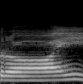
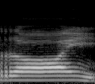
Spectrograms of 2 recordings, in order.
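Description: First: The pitch is high and rises slightly. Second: The pitch stays level in the middle. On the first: "เสียงตรี" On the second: "เสียงสามัญ"

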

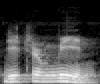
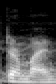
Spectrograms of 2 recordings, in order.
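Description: First: The last syllable rhymes with 'pin'. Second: The last syllable rhymes with 'mine'. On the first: The speaker calls it right. "The correct pronunciation of this word is ডিটারমিন" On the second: The speaker calls it wrong. "You say ডিটারমাইন"

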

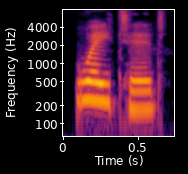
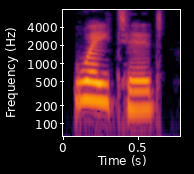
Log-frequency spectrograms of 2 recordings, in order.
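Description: No difference in how they are said.

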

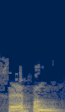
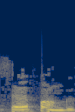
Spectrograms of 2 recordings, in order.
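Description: First: The word ends nasally without a g sound. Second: The word ends with an added g sound. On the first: The speaker calls it right. "ਫਿਰ ਬੋਲਣਾ ਹੈ ਸੈਭੰ" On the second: The speaker calls it wrong. "ਕਈ ਗੱਗਾ ਲਾ ਦਿੰਦੇ ਹਨ"

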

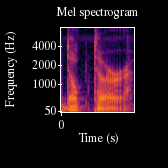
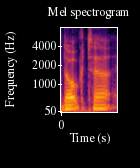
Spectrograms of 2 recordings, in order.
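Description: First: It is said with a schwa and a pronounced R. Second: It is said in a British accent without the R. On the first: "ellos dicen doctor ... con la schwa pero con la R" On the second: "Yo soy británico, yo digo doctor"

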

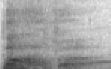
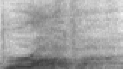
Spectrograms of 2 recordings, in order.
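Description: First: The name is said without an r sound. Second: The name is said with an r sound. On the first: The speaker calls it right. "properly pronounced Bava" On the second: The speaker calls it wrong. "not Brava"

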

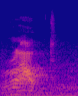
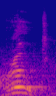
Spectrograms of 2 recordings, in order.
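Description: First: The vowel sounds like 'ow' in cow. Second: The vowel sounds like 'oo' in boot. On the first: The speaker calls it right. "pero se pronuncia route" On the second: The speaker calls it wrong. "Mucha gente dice root"

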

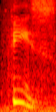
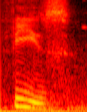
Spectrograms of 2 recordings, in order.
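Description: First: The name ends in a short hissing s sound. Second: The name ends in a buzzing z sound. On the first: The speaker calls it right. "with a short S sound ... like peace" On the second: The speaker calls it wrong. "What did I say?"

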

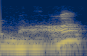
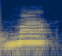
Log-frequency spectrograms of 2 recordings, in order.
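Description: First: The pitch dips low, then rises. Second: The pitch stays high and level. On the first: "ma che è un terzo tono" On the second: "ma che è un primo tono"

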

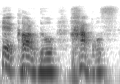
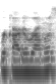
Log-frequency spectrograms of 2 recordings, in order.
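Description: First: The names are said without R sounds. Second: The names are said with R sounds. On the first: The speaker calls it right. "the way he wanted it pronounced" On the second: The speaker calls it wrong. "We were pronouncing it wrong by pronouncing it with R's"

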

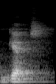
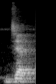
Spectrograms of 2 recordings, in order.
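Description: First: The word begins with a hard g sound. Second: The word begins with a j sound. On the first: The speaker calls it right. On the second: The speaker calls it wrong. "ಜೆಟ್ ಅಲ್ಲ"

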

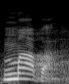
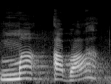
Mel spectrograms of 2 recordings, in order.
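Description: First: The words are said fast and merged. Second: The words are said slowly and kept separate.

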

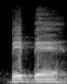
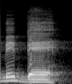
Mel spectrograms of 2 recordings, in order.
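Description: First: The final vowel is an open e sound. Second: The final vowel is a closed e sound. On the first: The speaker calls it right. "Que no português café, por exemplo" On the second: The speaker calls it wrong. "mas você não vai dizer bebê"

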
